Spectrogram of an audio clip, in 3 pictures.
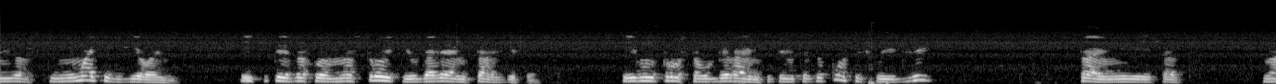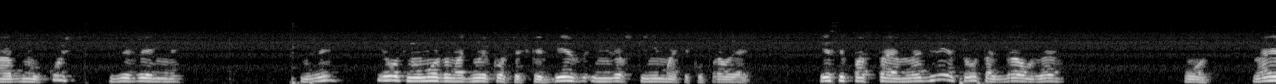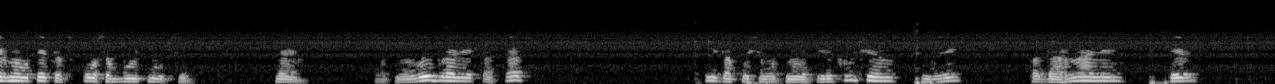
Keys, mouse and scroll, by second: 2.9 click, 8.8 g, 10.3 click, 11.6 click, 13.7-15.2 drag, 15.7 g, 21.2 click, 22.4 g, 33.0 r, 34.0 click, 34.8 g, 37.2 r, 37.9 click.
